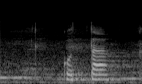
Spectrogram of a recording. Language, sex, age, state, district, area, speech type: Hindi, female, 18-30, Madhya Pradesh, Narsinghpur, rural, read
